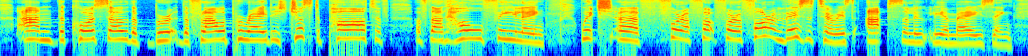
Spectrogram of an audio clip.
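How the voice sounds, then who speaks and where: A woman's high, raised, projected voice, bright and sharp in tone, at a moderate pace with ordinary pitch variation and a dry, close sound with no echo. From England, Stoke-on-Trent. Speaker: tourism promoter. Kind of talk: interview monologue. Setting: greenhouse. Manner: hesitant, with fillers and restarts.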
